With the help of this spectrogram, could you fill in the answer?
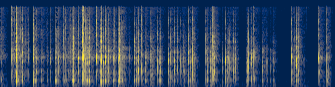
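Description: Long nails tap and scratch the face of a small white cardboard Dove soap box with the soap still inside. The result is fast, crisp clicking and dry, papery scratching in quick bursts separated by brief silences, with a bright, thin tone and no low end.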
